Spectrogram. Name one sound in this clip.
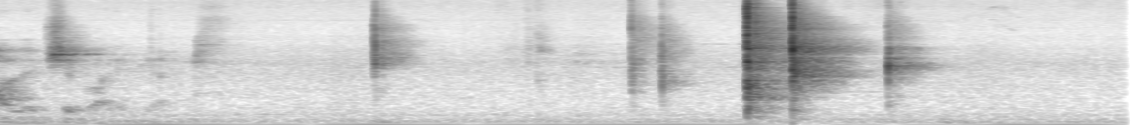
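Cards tap and rustle as a man shuffles them.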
